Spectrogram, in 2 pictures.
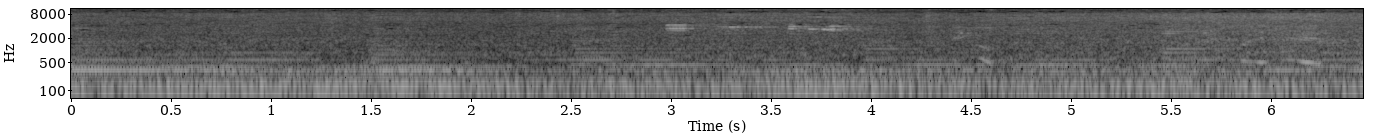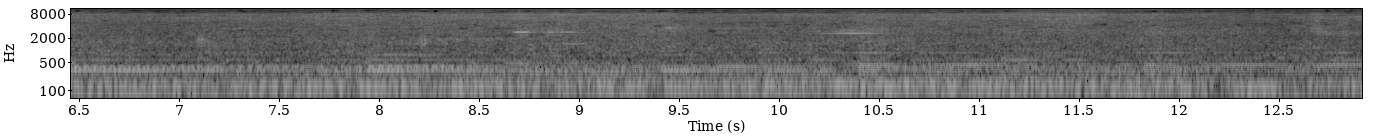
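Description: Acoustic guitar playing slow, sustained chords, with street traffic running underneath.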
